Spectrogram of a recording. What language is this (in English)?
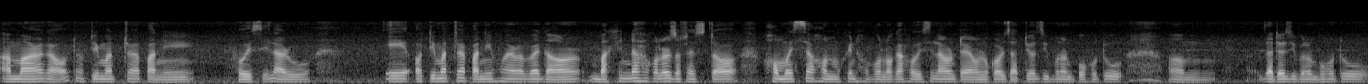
Assamese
